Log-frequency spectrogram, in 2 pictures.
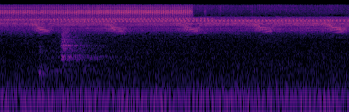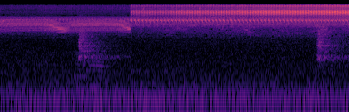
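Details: High, continuous cricket trilling on an evening farm near an old windmill with broken blades, joined by a few brief sharp knocks that stand out against the steady insect drone.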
